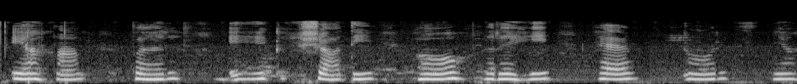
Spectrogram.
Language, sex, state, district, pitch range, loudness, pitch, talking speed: Hindi, female, Punjab, Pathankot, 240-255 Hz, -15 LUFS, 245 Hz, 70 wpm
